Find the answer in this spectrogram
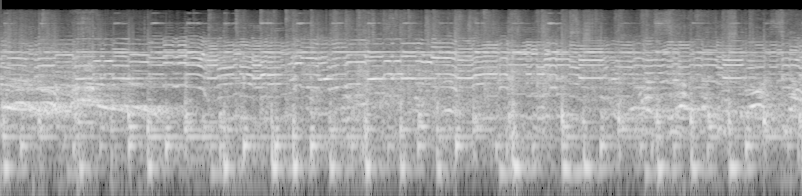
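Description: Traditional Muay Thai sarama fight music: a reedy pi (Thai oboe) playing a continuous, wavering melody over steady hand-drum beats.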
